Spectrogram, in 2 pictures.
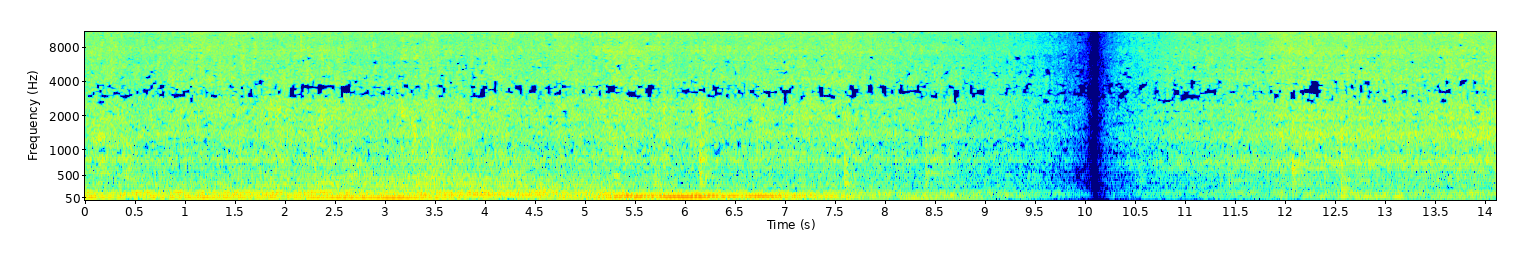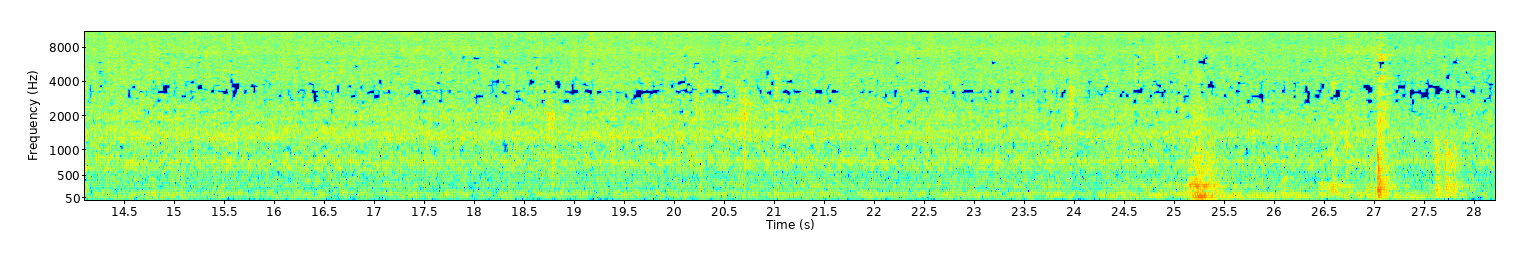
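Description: Chicken pieces and minced garlic sizzling in hot oil in a pan, stirred with a wooden spatula. The sizzle fades out and back in about ten seconds in, and a couple of light knocks come near the end.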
